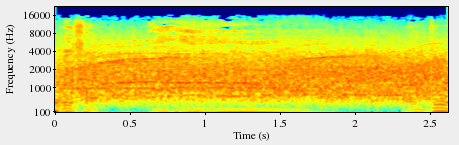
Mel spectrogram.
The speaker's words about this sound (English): Clap. Yeah, give me one of those. You need a clap.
